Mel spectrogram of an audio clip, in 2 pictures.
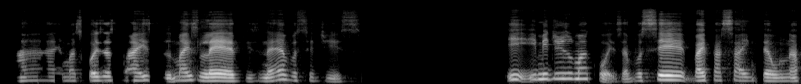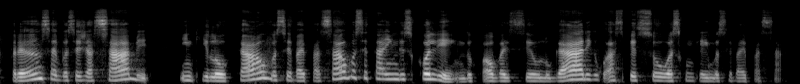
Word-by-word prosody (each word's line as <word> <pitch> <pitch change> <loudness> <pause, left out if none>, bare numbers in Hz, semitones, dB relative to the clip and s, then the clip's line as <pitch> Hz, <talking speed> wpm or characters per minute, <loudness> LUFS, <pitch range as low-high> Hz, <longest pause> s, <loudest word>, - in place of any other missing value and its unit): Ah, 180 +2 -11
é - - -21
umas 175 0 -11
coisas 180 +1 -1 0.2
mais 185 +2 0 0.2
mais 190 +2 -1
leves, 155 -3 +5
né? 160 +9 -1
Você 180 -4 -12
diz. 140 -2 -16 1.4
E 230 - -2
e - - -3
me 245 +1 +3
diz 260 +1 -1
uma 260 0 0
coisa. 125 - -7
Você 180 +5 +7
vai 180 +1 +4
passar 190 -3 -6
então 160 -2 -2
na 155 0 -3
França, 215 +10 -1
você 185 0 -8
já 170 -2 -5
sabe 190 +8 +1 0.3
em 195 - -7
que 180 +1 -10
local 185 - +1
você 200 -5 -7
vai 165 -1 -5
passar 165 - -3
ou 300 - -3
você 310 -2 -7
tá 260 -2 -6
ainda 240 -1 -3
escolhendo 215 - 0
qual 160 +1 -5
vai 160 -1 -4
ser 160 +1 -8
o 155 - -4
lugar 165 +10 +4
e - - -4
o - - -12
as 185 - -9
pessoas 175 -3 -5
com 175 -1 -21
quem 155 -2 -10
você 150 +2 -12
vai 150 -1 -13
passar? 145 - -21
180 Hz, 185 wpm, -21 LUFS, 160-215 Hz, 1.4 s, Você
